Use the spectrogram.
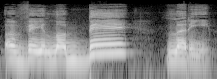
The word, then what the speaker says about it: availability: But once I add ity, it draws the stress, and the stress moves from available to availability. Possible, possibility. So when you add the suffix ity, the stress moves to the one syllable before the suffix.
